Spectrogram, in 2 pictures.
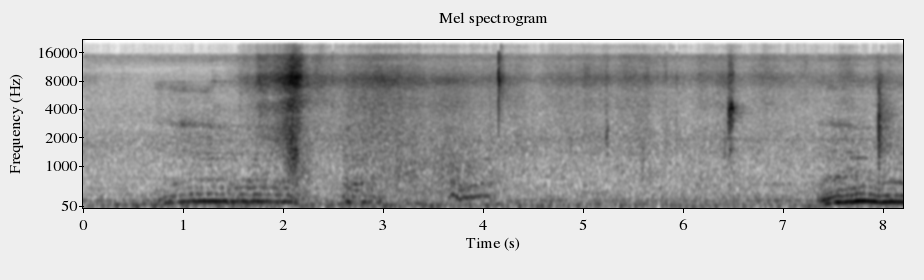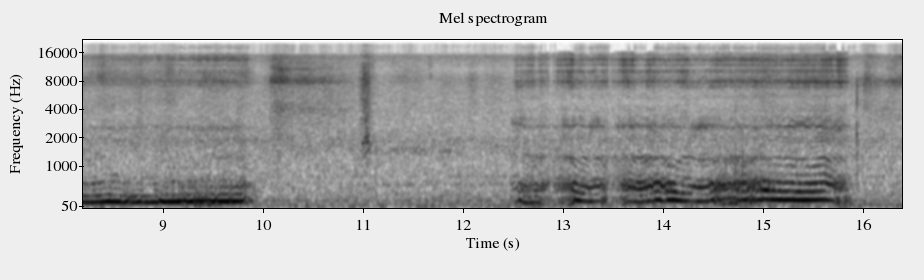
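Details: A female English Bulldog snores loudly. Three long, buzzy, low rumbling snores come at intervals, each lasting two to three seconds, separated by quieter breathing. A faint background hiss and a few soft clicks are also heard.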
